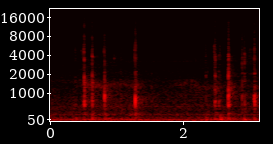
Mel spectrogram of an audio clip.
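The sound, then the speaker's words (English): Soft key taps sound as a phone number is typed on a keyboard, a scattered, irregular series of faint clicks coming in small bursts. “Let me see. I gotta type out his number.”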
